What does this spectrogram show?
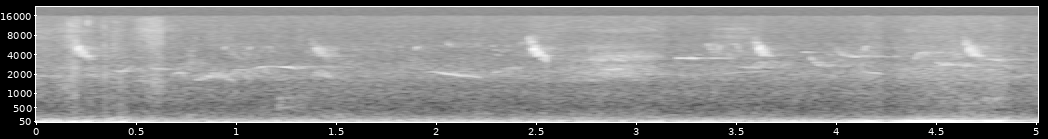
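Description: Birds chirping now and then in short separate calls, over a low rumble that swells briefly near the end.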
